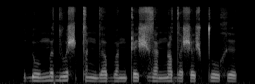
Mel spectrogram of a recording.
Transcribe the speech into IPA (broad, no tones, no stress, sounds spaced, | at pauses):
ɗ u n̪ ɐ d u ʃ tˤ ɪ ŋ d ɐ b a ŋ ʈ ɪ ʃ z a ŋ ʊ dˤ a ʃ ʊ ʃ t̪ u x ɪ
